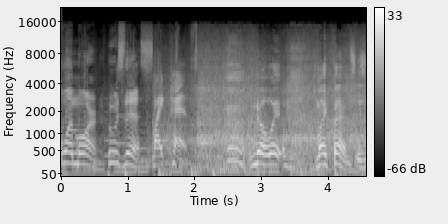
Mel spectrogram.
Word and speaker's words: Pence: It rhymes with sense. Pence.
